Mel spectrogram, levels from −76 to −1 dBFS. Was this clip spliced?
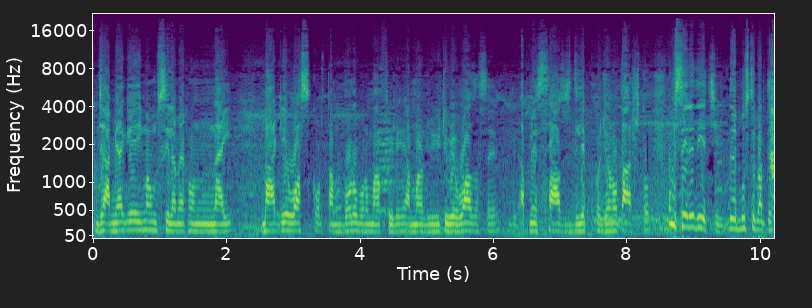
yes; 2 cuts; at 7.4 s, 9.5 s

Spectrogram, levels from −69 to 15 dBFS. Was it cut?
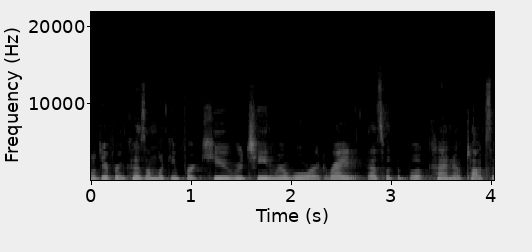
no; 0 cuts

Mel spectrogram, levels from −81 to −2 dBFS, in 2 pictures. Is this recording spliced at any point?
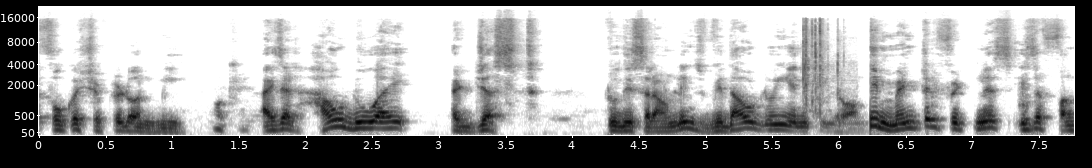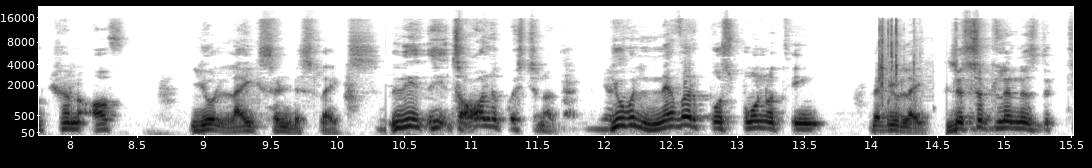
yes; 2 cuts; at 6.1 s, 14.6 s

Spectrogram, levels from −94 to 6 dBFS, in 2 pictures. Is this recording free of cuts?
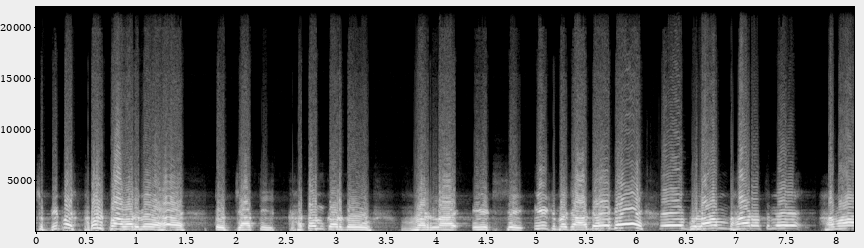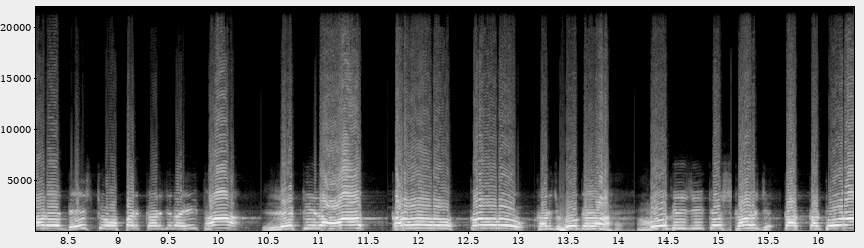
no; 7 cuts; at 6.2 s, 7.8 s, 10.4 s, 11.6 s, 13.2 s, 14.1 s, 15.1 s

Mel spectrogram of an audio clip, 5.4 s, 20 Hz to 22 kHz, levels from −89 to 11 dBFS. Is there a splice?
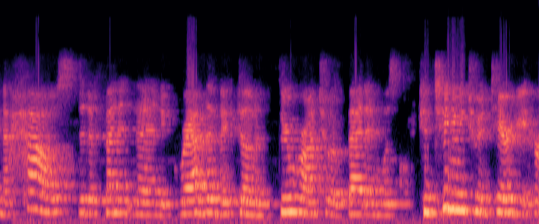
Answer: no; 0 cuts

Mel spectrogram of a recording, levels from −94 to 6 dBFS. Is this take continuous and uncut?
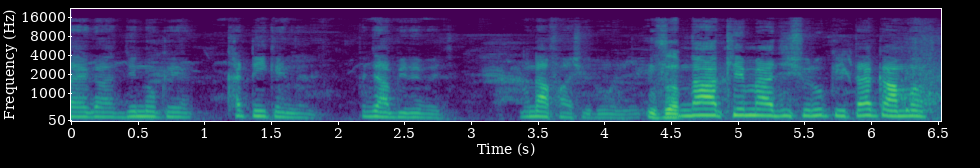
no; 1 cut; at 4.6 s

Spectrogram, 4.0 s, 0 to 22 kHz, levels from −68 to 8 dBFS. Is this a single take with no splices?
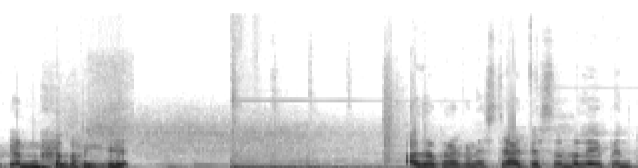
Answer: yes; 0 cuts

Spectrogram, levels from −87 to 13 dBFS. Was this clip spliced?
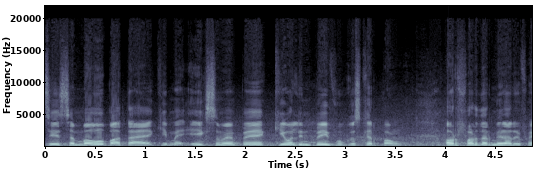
no; 0 cuts

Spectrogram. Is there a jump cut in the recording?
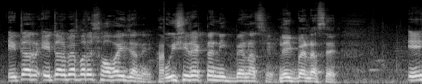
yes; 1 cut; at 1.6 s

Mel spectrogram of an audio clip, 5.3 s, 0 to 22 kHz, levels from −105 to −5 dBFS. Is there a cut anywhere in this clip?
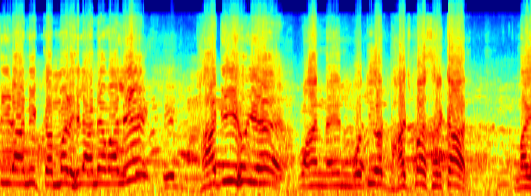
yes; 1 cut; at 2.9 s

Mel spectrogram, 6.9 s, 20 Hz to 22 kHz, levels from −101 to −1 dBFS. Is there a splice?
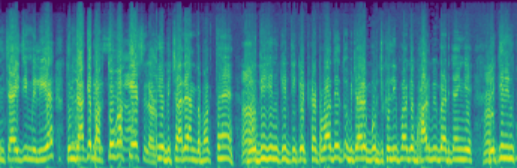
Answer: yes; 1 cut; at 2.1 s

